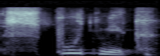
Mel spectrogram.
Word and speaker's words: Sputnik: And the first thing I said was it's Sputnik.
